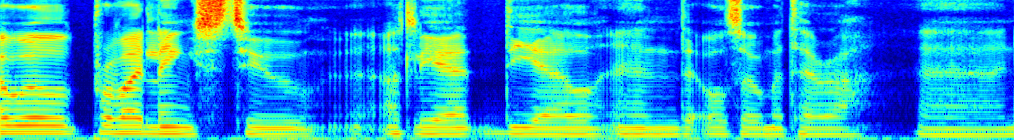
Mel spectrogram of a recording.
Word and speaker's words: Dalziel: uh I think well Norwegians pronounce it um very they mispronounce it very elegantly if it's mispronounced in English it's it's horrible it's yeah um but in uh in Norwegian Norwegians tend to say dalel doio which is softer a bit closer to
